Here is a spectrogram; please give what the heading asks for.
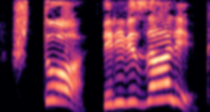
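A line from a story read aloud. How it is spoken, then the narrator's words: Cossacks shouting from below. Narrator (Russian): кричали им снизу запорожцы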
